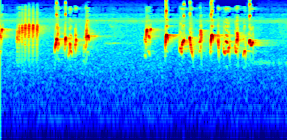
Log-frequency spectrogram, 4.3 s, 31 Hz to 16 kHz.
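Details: Decoy bulbul kept to lure wild birds, calling threateningly without stopping, 24/06/2023; a fast buzzy rattle opens, then bright, scratchy chattering notes repeat in quick clusters with a brief gap between them.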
